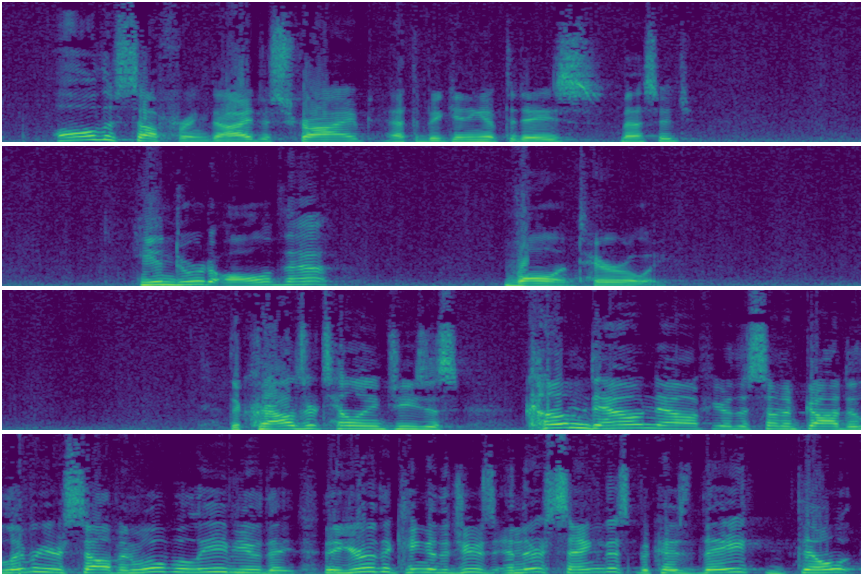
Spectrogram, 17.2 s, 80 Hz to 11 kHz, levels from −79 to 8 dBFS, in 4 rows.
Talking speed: 185 wpm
